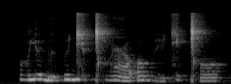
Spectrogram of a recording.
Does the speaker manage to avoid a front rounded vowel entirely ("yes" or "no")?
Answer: yes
